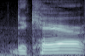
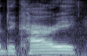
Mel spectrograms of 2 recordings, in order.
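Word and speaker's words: Dicaire: woman of marie eva de care i think her name is pronounced or dakari um they're fighting uh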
